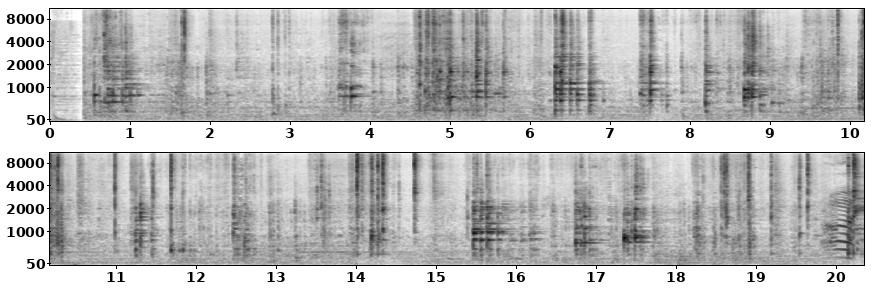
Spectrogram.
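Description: Aluminium drink cans and plastic bottles clinking and clattering in a wire shopping trolley as they are picked out and fed into a can-and-bottle return machine: a run of irregular short knocks and clinks.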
